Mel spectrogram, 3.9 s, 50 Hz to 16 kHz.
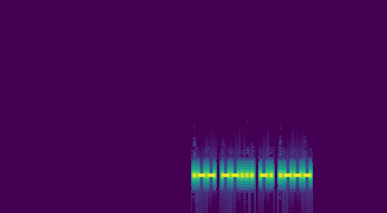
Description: Morse code, heard as a keyed tone, about 50 wpm, 700 Hz. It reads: W7NJ
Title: USA Call Signs - 4 Characters - 50wpm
